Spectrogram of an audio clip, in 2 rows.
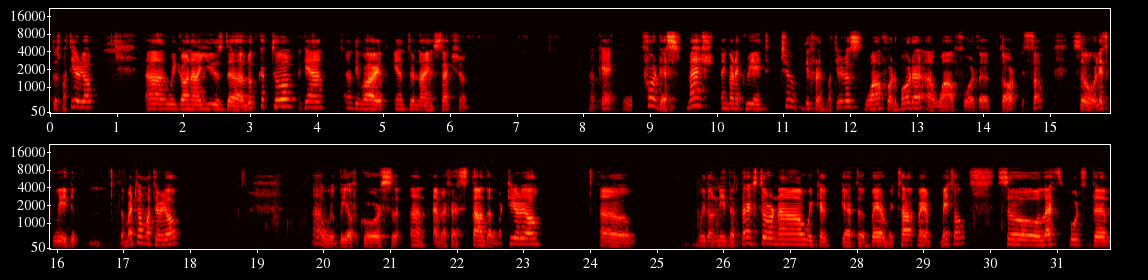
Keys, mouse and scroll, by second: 1.0-2.2 drag, 2.2-3.6 middle drag, 3.6 click, 4.6 click, 8.7-11.4 middle drag, 14.8-19.1 drag, 19.1 scroll down 2, 20.4-21.4 drag, 20.4-21.1 scroll down 3, 21.4 scroll down 2, 22.7-24.7 drag, 25.2-25.5 scroll up 2, 25.8-26.1 scroll up 2, 29.4 scroll down 1, 29.4-30.3 scroll down 3, 30.1-30.4 scroll up 2, 31.7-31.8 drag, 31.7-31.8 scroll up 2.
